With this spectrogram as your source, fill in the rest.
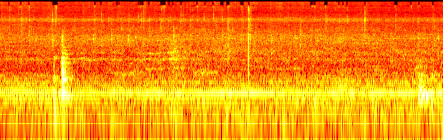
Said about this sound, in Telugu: ఉల్లిగడ్డ మంచిగా వేగింది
